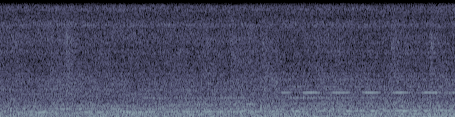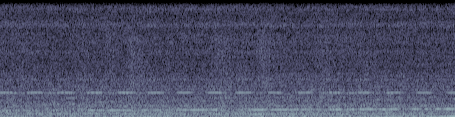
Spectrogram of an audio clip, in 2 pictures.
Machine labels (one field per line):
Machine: fan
